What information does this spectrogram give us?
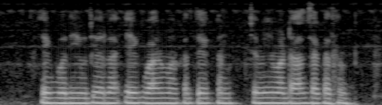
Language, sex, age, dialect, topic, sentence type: Chhattisgarhi, male, 25-30, Western/Budati/Khatahi, agriculture, question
